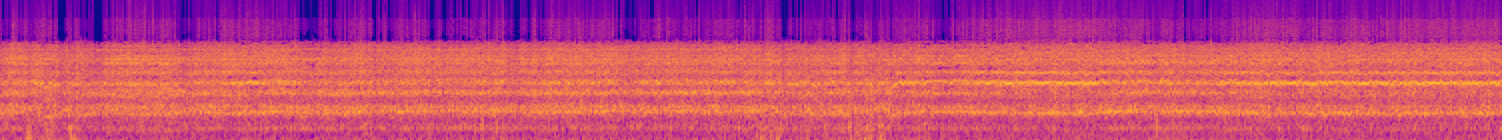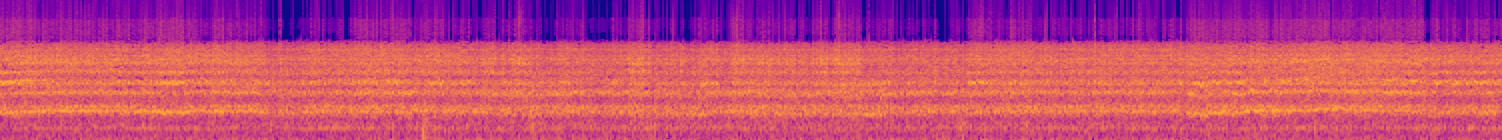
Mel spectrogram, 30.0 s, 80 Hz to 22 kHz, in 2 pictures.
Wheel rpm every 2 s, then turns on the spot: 210, 220, 230, 230, 220, 210, 210, 210, 230, 230, 210, 210, 230, 230, 240.
none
